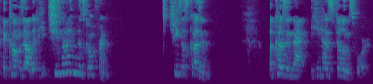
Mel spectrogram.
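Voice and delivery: high, loud outraged disbelief; incredulous reveal. Acted. Man revealing she's not even his girlfriend, loudly incredulous.

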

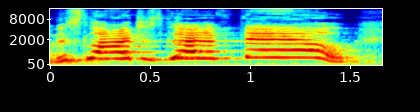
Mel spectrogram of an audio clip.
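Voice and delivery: very high-pitched panicked wail; hammed-up cry of doom; mock meltdown. Coach voices someone stressed before going live, mock meltdown. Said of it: "you're on the brink of a meltdown".

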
